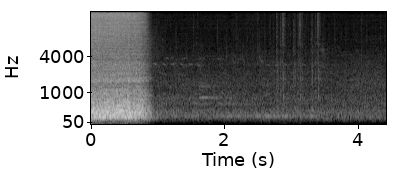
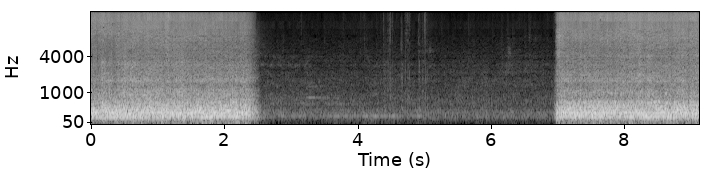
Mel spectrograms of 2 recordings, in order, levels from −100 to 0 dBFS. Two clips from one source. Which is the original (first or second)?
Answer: first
